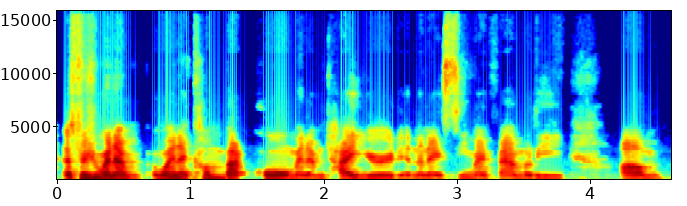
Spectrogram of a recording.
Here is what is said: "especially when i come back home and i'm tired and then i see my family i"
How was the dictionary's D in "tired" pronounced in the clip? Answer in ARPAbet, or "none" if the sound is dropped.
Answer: D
